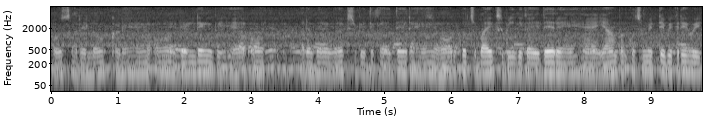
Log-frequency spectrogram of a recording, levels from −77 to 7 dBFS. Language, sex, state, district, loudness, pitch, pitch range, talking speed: Hindi, male, Rajasthan, Bikaner, -18 LUFS, 110 Hz, 105-135 Hz, 195 wpm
